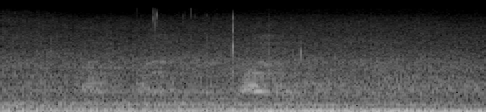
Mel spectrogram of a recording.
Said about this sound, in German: Hier haben wir jetzt bellende Hunde. Das ist der Hund von. Äh Bernd Hoffmann.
